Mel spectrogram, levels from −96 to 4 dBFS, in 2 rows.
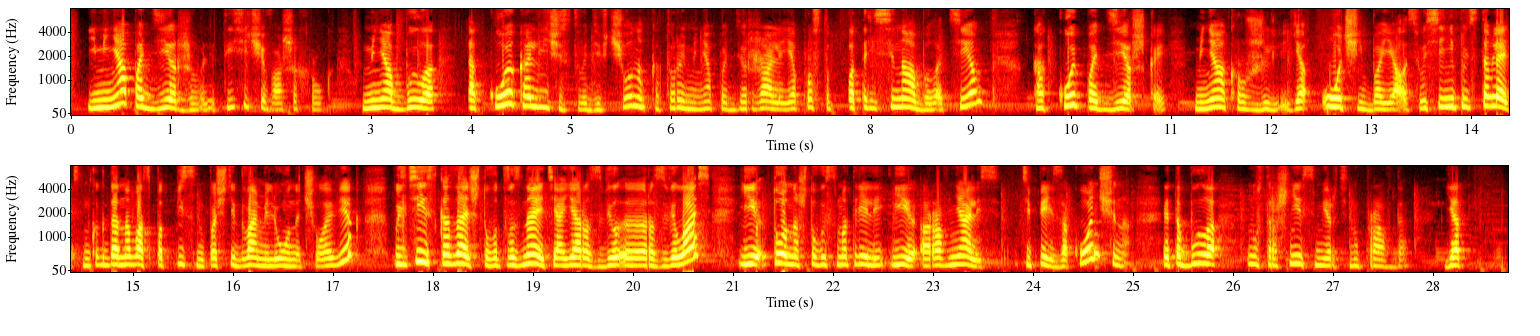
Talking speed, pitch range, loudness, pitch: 140 wpm, 195-235 Hz, -14 LUFS, 215 Hz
